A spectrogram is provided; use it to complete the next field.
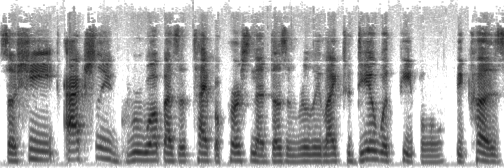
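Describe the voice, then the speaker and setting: A woman with a normal speaking voice and an American accent, at a moderate pace with fairly even intonation. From New York. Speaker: creator of an anime and music project. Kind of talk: casual chat.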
